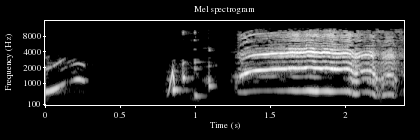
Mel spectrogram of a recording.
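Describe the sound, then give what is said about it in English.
A horse whinnies loudly as the horses enter their new house, a long wavering neigh following a couple of short snorting calls, with no voices present. “The horses are entering their new house.”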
